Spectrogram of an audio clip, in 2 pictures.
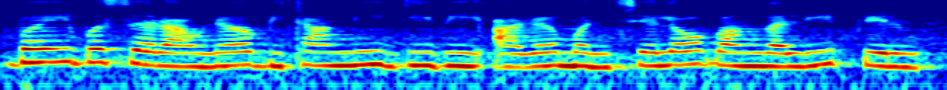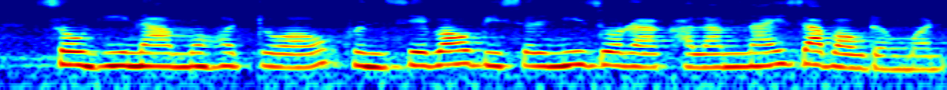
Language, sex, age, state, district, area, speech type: Bodo, female, 18-30, Assam, Kokrajhar, rural, read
